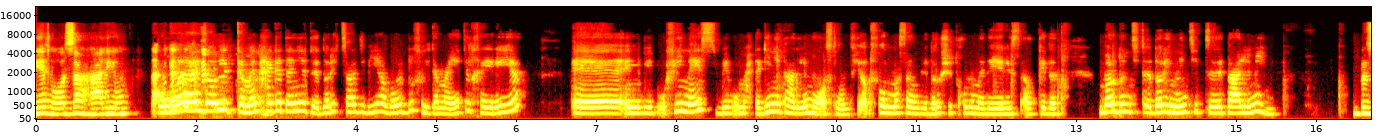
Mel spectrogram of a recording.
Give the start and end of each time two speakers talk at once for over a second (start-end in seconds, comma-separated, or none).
none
